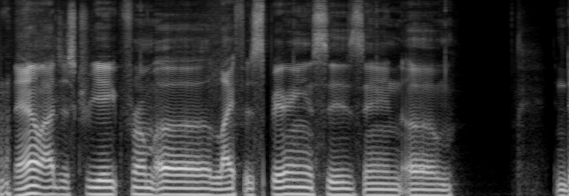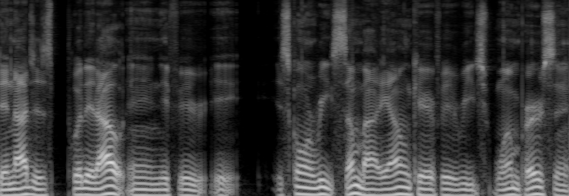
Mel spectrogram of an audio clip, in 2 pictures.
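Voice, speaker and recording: Soft-spoken and calm, a man talks at a fairly slow pace in a fairly low, dark, mellow voice with monotone, flat intonation, on a very clean recording with a silent background. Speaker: musician. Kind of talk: casual chat. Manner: soft-spoken, calm and laid back.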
